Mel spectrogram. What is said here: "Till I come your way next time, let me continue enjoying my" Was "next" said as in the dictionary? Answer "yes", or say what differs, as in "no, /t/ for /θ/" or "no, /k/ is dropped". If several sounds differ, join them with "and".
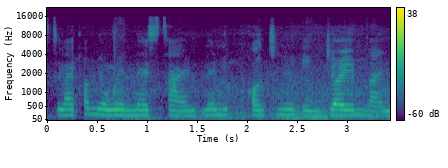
yes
